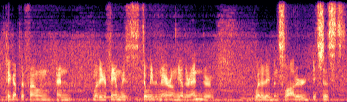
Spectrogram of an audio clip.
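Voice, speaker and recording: A man reflecting in an interview, speaking hesitantly with many pauses and restarts. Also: lowish voice, level tone, very noisy.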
